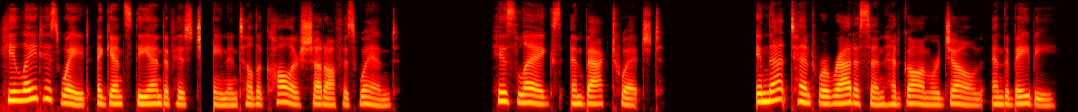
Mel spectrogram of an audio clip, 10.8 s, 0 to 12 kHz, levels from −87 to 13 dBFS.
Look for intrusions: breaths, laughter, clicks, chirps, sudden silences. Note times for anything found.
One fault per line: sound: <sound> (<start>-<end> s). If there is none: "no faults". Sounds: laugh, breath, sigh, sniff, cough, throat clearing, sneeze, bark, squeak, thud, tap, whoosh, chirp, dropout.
sound: dropout (2.0-2.1 s)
